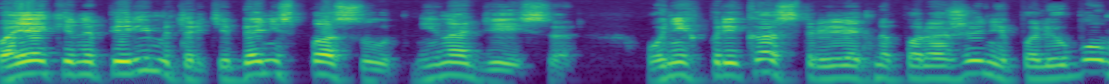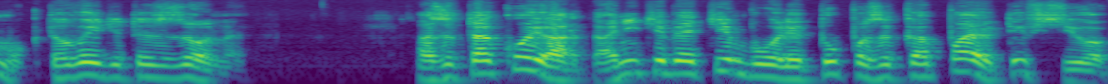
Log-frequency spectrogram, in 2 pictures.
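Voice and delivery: plain

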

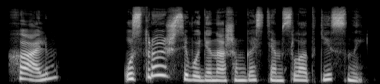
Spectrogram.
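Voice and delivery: plain reading voice

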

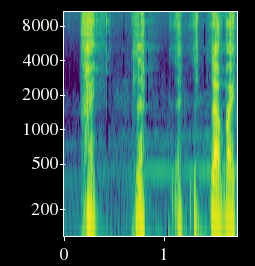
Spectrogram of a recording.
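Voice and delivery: halting, choking voice. A terrified, trembling person forces out words, choked and broken. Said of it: "chỉ có thể thốt ra những từ nghẹn ngắt quãng".

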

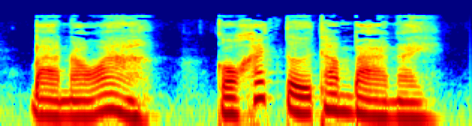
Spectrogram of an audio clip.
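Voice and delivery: ordinary talk

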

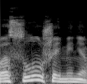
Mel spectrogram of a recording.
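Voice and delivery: usual speaking voice

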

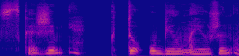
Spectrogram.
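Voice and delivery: through clenched teeth. Cornelius, in mourning, questions Forsberg, speaking through gritted teeth. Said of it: "процедил сквозь зубы Корнелиус".

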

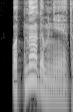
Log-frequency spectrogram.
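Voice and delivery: ordinary delivery, nothing marked

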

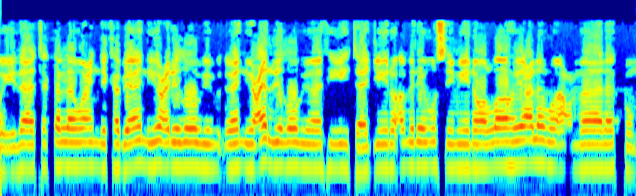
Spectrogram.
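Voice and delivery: normal talking voice

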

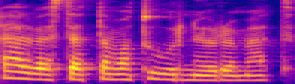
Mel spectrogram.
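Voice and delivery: usual speaking voice

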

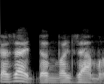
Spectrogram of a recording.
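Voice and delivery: plain reading voice

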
